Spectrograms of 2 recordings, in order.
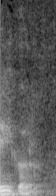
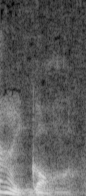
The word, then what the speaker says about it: Igor: Tu devi essere Igor. – No, si pronuncia Igor.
